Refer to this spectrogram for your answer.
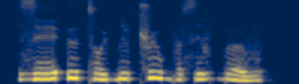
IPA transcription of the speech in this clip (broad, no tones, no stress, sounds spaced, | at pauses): z e ʔ ɨ t o y̯ ɓ i ʈ͡ʂ ʉ u̯ b ɵ s i v ɓ ɵ v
